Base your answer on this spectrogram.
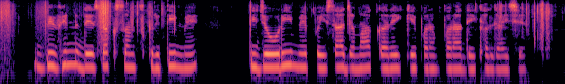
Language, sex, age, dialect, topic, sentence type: Maithili, female, 31-35, Eastern / Thethi, banking, statement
